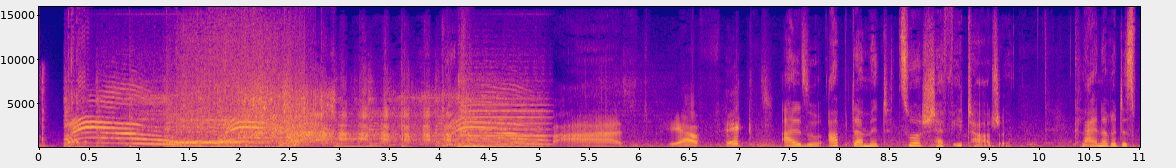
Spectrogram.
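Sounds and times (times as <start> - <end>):
cat meowing sound effects: 0.2 - 2.3
laughter: 2.1 - 5.1
speech: 6.3 - 11.0.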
